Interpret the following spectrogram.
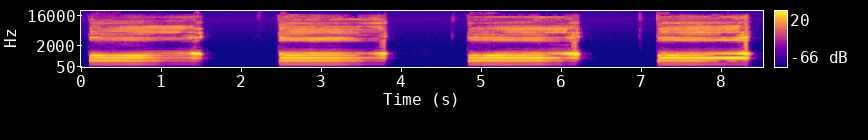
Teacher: وہ کیسے موٹا ہوگا سنیے آپ، جیسے کہ تو، تو مطلب زبان کی نوک اور آگے کے دانتوں کی جڑ، اوپر والے جو دانت ہیں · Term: طا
